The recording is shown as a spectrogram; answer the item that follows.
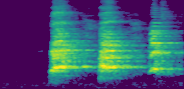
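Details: Toy-sized Mexican hairless dog puppy, a miniature Xoloitzcuintli, barking three quick, bright yips in a row with the last one shortest, against near silence.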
